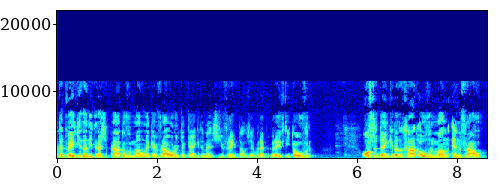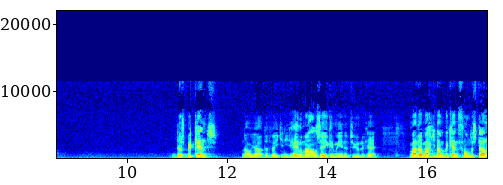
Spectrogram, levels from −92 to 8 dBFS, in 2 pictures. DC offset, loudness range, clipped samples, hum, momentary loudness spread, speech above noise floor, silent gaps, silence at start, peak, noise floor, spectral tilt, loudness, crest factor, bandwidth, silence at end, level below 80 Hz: under 0.1%; 8 LU; under 0.1%; none; 14 LU; 37 dB; none; 0 s; -4 dBFS; -61 dBFS; -5.5 dB/octave; -24 LUFS; 22 dB; 11.5 kHz; 0 s; -60 dBFS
